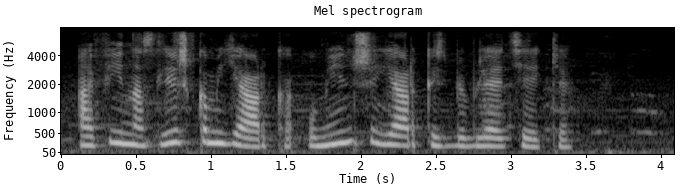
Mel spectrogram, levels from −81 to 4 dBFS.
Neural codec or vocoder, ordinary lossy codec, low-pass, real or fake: none; AAC, 48 kbps; 7.2 kHz; real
